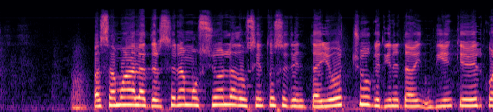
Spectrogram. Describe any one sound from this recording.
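A woman speaks animatedly into a microphone.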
